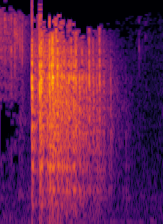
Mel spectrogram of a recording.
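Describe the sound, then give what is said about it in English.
Dice rolled onto a table for an attack in a game clatter in a sharp burst of bright rattling clicks that tumble and quickly fade over about a second, with no voices. “Alright, he is rolling, persuasive corruption, and he's going to attack you purity.”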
